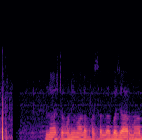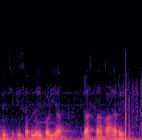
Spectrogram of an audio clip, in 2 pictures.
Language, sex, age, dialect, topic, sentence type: Chhattisgarhi, male, 31-35, Western/Budati/Khatahi, agriculture, statement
